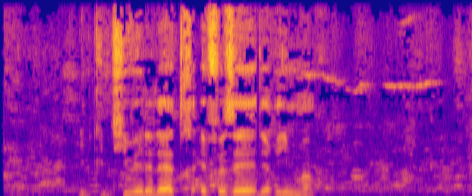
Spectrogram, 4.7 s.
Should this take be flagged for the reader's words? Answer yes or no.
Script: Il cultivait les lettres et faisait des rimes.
no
